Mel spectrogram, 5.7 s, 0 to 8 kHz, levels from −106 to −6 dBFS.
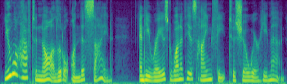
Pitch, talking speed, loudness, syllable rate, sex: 170 Hz, 240 wpm, -20 LUFS, 5.4 syllables/s, female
